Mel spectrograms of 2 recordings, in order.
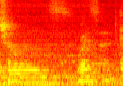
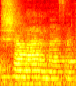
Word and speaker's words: Schamanenweisheit: I don't know how you say it, Shaman's Weisheit. Schamanenweisheit. Yes.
